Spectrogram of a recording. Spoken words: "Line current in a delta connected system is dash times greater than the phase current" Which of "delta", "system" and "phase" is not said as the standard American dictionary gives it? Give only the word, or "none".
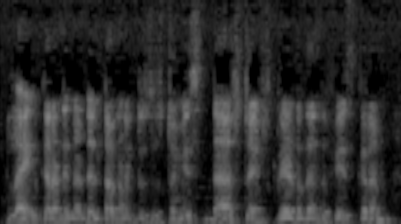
phase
